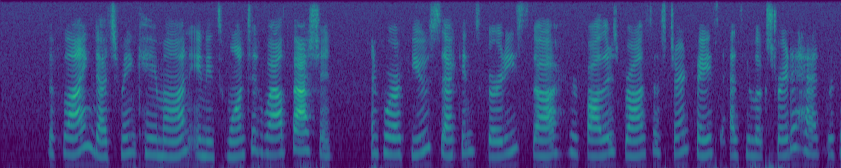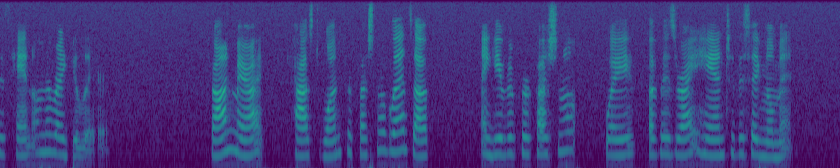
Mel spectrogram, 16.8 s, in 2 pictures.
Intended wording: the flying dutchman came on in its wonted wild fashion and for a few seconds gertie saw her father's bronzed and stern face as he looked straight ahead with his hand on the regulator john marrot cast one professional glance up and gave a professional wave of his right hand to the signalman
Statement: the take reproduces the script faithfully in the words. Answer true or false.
true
